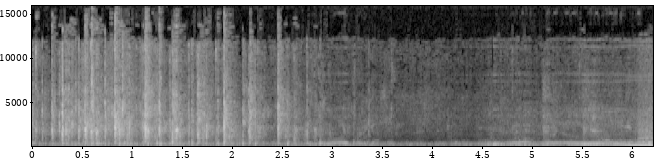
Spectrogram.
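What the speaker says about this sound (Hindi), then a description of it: "जरा जोरदार तालियां इनके लिए भी करके सब आभार प्रकट करें" A crowd at a public meeting for a road foundation stone laying in Himachal claps briskly, the sharp patter fading after a few seconds as a voice speaks over the room.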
